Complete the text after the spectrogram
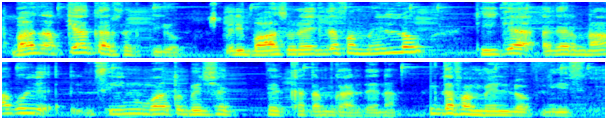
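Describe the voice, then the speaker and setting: A young man pleads and insists at a rapid clip. His voice is fairly low-key in pitch for banter, and he keeps repeating himself as a prank caller, with music playing behind him. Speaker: prank caller and show host. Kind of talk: prank phone call banter.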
